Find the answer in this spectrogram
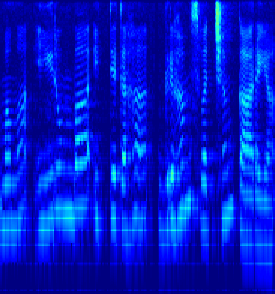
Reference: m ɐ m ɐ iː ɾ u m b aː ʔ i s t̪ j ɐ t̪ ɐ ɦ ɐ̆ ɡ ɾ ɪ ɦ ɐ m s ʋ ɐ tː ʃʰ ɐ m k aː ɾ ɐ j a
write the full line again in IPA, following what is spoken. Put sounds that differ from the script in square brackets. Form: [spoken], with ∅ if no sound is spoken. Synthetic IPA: m ɐ m ɐ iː ɾ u m b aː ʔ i [∅] t̪ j ɐ t̪ ɐ ɦ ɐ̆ ɡ ɾ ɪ ɦ ɐ m s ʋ ɐ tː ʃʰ ɐ m k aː ɾ ɐ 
